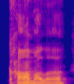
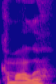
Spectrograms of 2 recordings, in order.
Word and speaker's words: Kamala: know's funny is that Biden called her Camala yeah I did that for like a good maybe three weeks and then I I corrected myself well there was a wrestler named Kamala or Kamala there was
